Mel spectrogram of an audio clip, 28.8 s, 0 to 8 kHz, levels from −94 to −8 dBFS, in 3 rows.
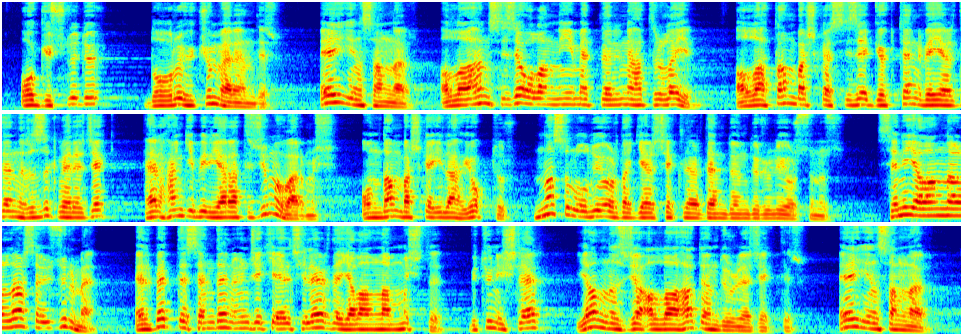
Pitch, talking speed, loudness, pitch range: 145 Hz, 105 wpm, -18 LUFS, 135-170 Hz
